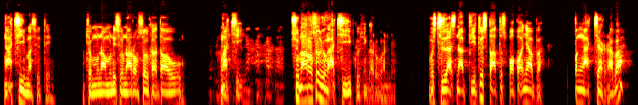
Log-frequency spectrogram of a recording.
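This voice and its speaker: A man from Indonesia with a Javanese accent, preaching in a relaxed, joking, storytelling way, often asking rhetorical questions and repeating his points. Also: on the low side, dry recording. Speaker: Islamic preacher. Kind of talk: sermon.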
